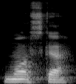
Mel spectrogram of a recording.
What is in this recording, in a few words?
Fly spanish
